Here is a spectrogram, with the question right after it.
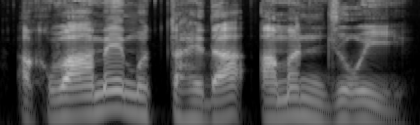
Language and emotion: Urdu, neutral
